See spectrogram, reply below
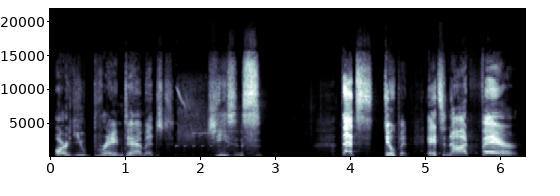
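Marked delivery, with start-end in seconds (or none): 3.9-6.3 higher and louder, furious protest; stretched, indignant yell on fair; angry outburst. Acted. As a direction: shout it at your parents. Min's quarrel with her parents.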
